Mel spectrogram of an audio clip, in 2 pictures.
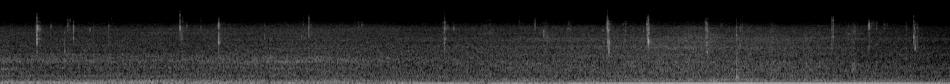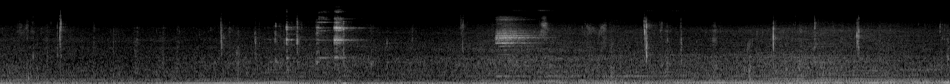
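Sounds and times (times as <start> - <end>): man chewing with lip smacks: 0.2 - 3.7, 4.4 - 12.4, 15.4 - 19.0
low steady hum: 7.1 - 15.8.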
